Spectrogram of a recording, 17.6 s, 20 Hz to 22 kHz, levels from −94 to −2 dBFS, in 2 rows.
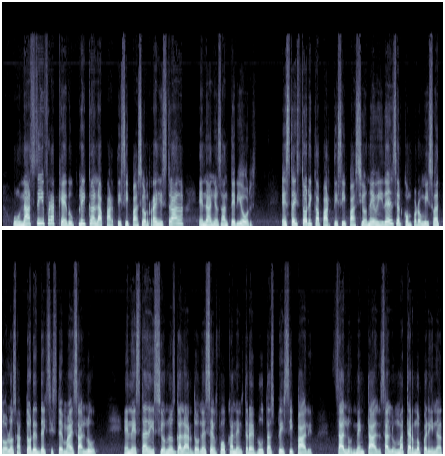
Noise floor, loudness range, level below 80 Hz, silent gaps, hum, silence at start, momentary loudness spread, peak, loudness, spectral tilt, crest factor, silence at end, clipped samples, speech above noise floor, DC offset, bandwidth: -58 dBFS; 1 LU; -60 dBFS; none; none; 0.2 s; 4 LU; -4 dBFS; -19 LUFS; -6 dB/octave; 16 dB; 0.05 s; under 0.1%; 39 dB; under 0.1%; 17 kHz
